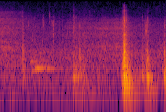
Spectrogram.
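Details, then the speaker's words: Mercedes Sprinter van central locking at the front door: short sharp, even lock-actuator clunks each cycle, working normally; side and rear doors fail to lock, traced to a screw through a hidden wiring loom behind the new wooden ceiling. "Now, I'm going to lock it again. Now, you can hear that locking."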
